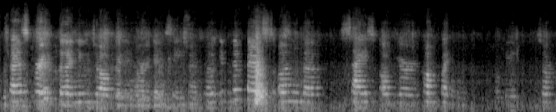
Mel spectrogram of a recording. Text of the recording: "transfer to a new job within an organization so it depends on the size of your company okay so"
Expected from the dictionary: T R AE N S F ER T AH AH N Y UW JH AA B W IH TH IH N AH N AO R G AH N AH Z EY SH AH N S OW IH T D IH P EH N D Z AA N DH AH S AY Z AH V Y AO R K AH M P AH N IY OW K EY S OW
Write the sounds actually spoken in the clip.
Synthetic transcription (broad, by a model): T R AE N S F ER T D AH N Y UW JH AA B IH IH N AH N AO R G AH N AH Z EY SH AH N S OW IH T D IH P EH N D S AA N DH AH S AY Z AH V Y AO R K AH M P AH N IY OW K EY S OW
